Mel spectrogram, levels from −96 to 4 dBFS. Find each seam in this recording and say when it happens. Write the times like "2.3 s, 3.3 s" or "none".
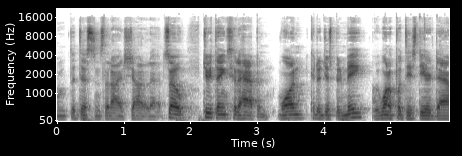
4.7 s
